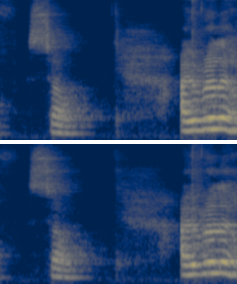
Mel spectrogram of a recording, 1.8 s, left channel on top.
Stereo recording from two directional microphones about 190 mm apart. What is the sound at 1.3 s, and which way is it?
Speech, 30° left (ahead or behind).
